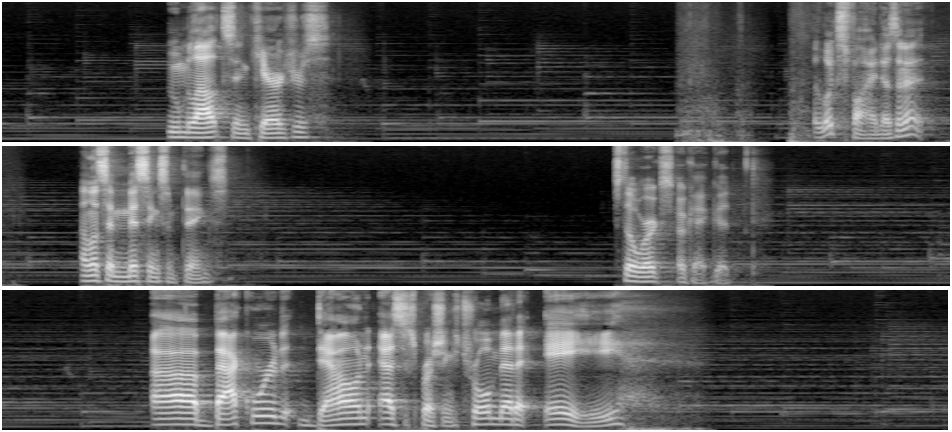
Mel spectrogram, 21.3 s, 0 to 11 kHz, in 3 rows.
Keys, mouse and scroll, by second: 9.1 typing, 11.9 click, 18.0 ctrl+alt+a.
